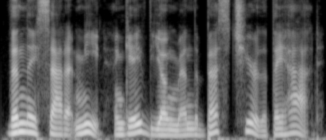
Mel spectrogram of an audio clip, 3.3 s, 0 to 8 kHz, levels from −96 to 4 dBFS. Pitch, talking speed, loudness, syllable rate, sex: 140 Hz, 295 wpm, -18 LUFS, 5.3 syllables/s, male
